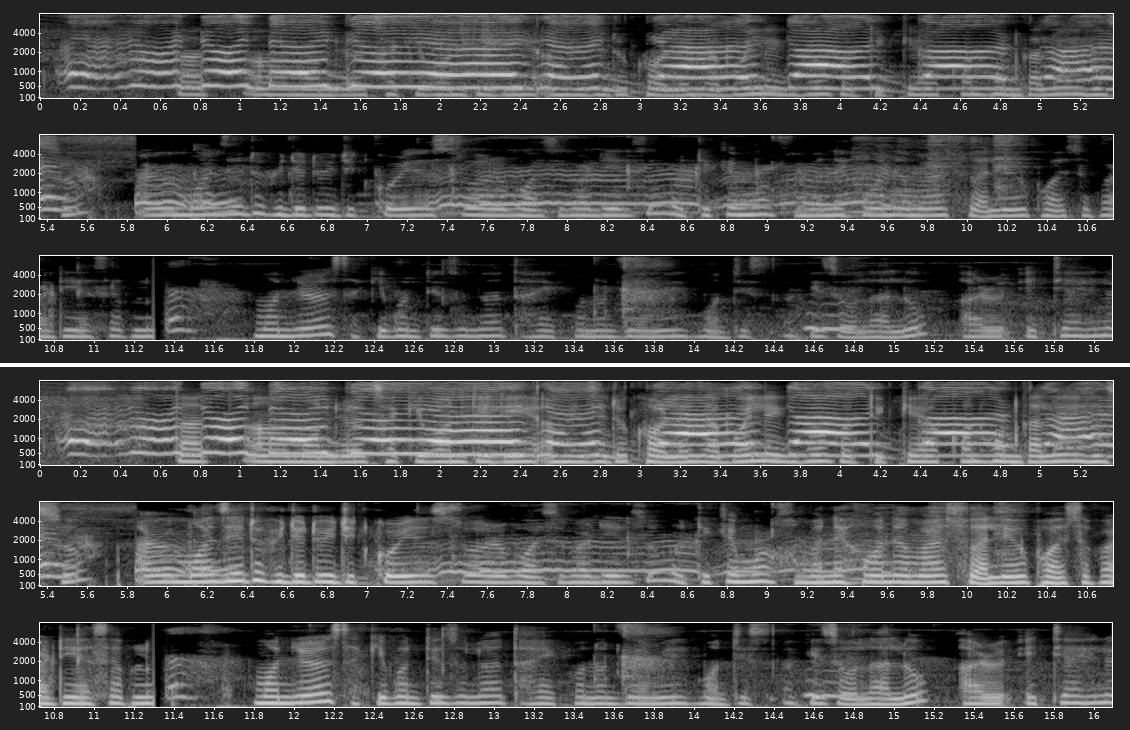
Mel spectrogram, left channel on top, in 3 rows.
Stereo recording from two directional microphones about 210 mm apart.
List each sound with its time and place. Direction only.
0.1 s speech: 35° right (ahead or behind)
8.4 s speech: 25° right (ahead or behind)
8.8 s speech: 40° right (ahead or behind)
11.8 s speech: 35° right (ahead or behind)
